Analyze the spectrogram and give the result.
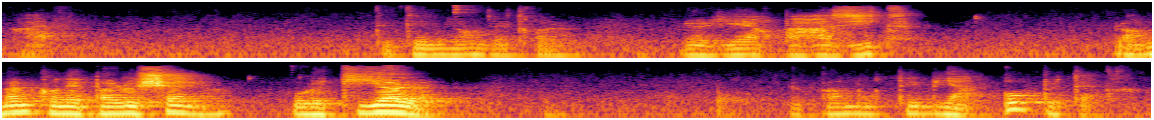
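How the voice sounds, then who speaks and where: A defiant, scornful poet-swordsman played by a male stage actor delivers classical verse in a hammy, theatrical way. He takes his time over the words and moves between hushed and booming. The room rings around him, with faint noise underneath. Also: a little slow, long pauses, lightly acted. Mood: quiet pride. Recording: roomy echo, faint background noise.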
